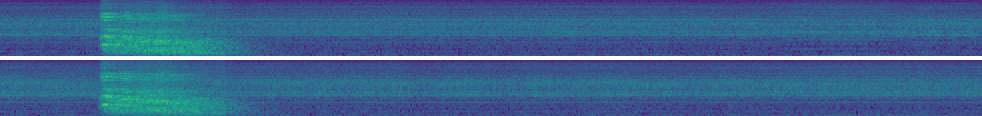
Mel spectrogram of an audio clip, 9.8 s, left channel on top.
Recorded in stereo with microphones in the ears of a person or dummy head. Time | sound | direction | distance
1.0 | laughter | 15° right (ahead or behind) | 3.5 m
